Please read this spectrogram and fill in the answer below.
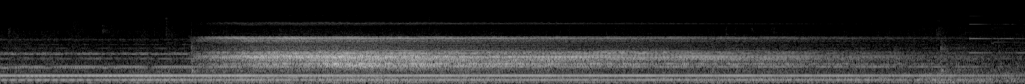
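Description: Dark ambient music: a sustained low drone, joined about two seconds in by a brighter, noisier layer that swells and then slowly fades away.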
